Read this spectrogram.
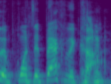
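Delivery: ordinary delivery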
